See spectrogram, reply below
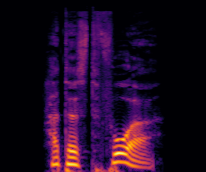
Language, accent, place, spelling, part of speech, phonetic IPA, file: German, Germany, Berlin, hattest vor, verb, [ˌhatəst ˈfoːɐ̯], De-hattest vor.ogg
- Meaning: second-person singular preterite of vorhaben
